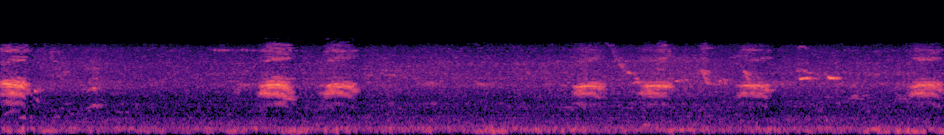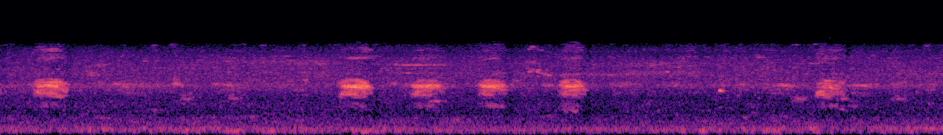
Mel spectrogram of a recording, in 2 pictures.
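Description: Birds calling with short harsh caws, mostly in pairs, with a quicker run of four calls near the end, over a faint steady background hum.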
